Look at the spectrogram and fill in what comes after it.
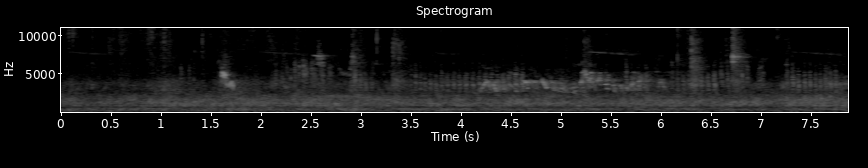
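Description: Faint bird chirps, short and high-pitched, scattered over a near-silent background, with a few soft clicks.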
